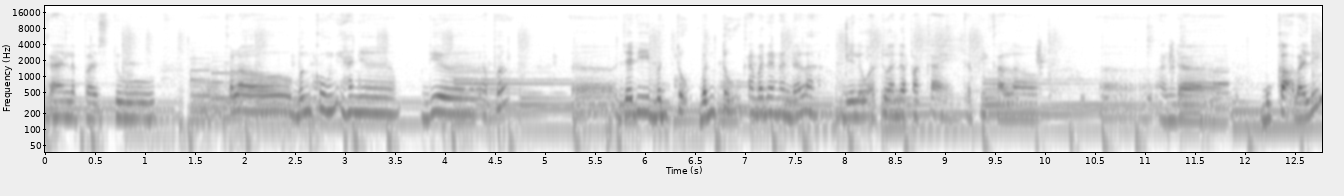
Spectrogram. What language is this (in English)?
Malay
